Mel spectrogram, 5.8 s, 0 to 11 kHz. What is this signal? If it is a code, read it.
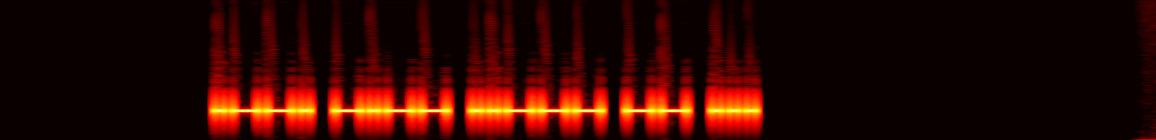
Morse code, heard as a keyed tone, about 28 wpm, 700 Hz. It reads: PY2MS
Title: DXCC-100 Call Signs - 5 Characters - 28wpm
